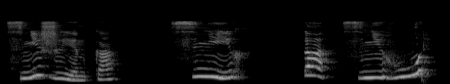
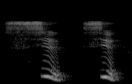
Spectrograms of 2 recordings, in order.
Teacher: у словах сніжинка сніг та снігур пом'якшення звука с перед м'яким нь що закріплюється у вимові але не відображається на письмі тому перший приголосний звук у цих словах Слід вимовяти ляти м'яко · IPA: [с’]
